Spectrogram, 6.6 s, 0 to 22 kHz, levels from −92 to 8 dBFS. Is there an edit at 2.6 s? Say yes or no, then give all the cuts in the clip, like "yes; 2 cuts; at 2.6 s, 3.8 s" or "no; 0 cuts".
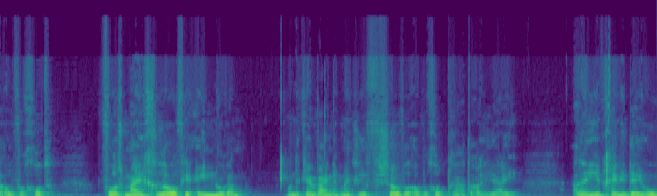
no; 0 cuts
